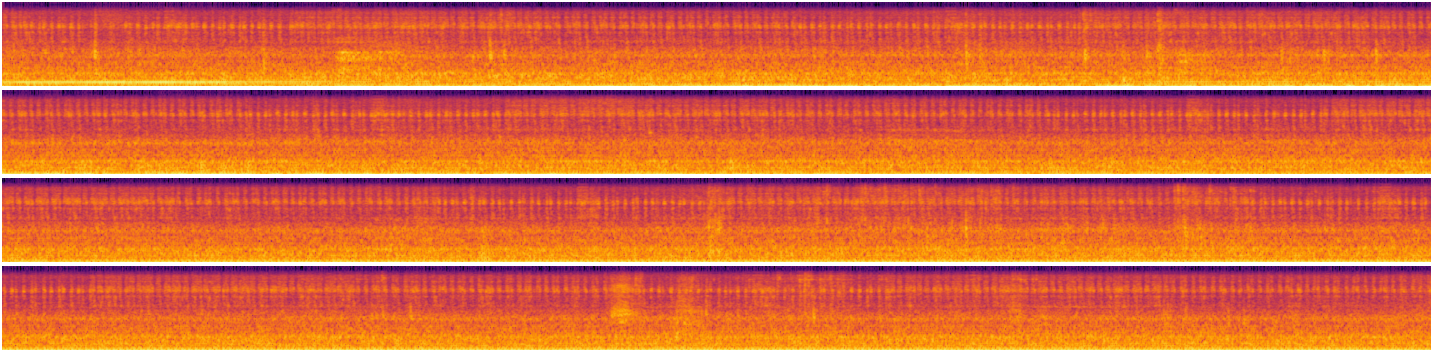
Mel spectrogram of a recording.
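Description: Car engine running inside the cabin, heard through a dashcam, idling and moving off slowly, with a steady even noise throughout. A brief low hum sounds near the start and again about six seconds in.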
